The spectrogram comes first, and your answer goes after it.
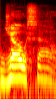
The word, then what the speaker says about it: Jo Soh: Jo So, number one, first of all, one of the coolest names we've had on the show. Oh, thank you. Jo So. I know it rhymes.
